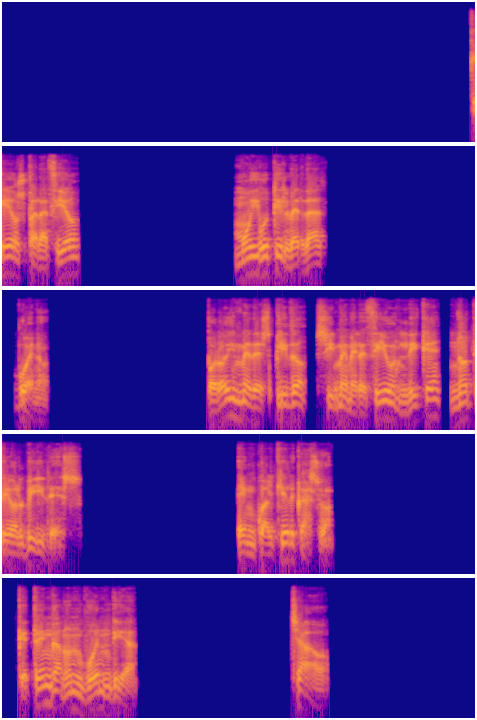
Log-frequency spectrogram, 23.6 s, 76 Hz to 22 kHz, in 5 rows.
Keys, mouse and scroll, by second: 0.5 click, 4.0 F4, 4.6 click, 8.6 F4, 9.5 click.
